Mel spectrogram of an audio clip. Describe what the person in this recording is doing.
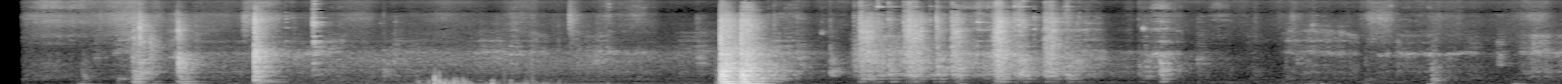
I was standing in front of the door. I closed the door and turned the keys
